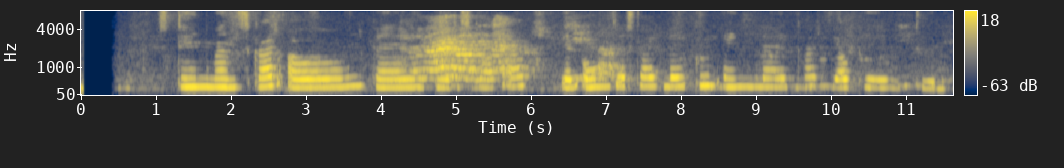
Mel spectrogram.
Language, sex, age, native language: Icelandic, male, 11, Icelandic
